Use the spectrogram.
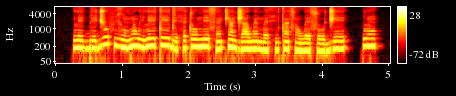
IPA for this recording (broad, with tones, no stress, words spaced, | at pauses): leː˨ɡ͡beː˨ d͡ʒoː˦fi˧ ɣũ˨ɡʷɛ̃˧wi˨ leː˦teː˦ de˨hɛ˧toː˦ŋeː˦ sɛ̃˨˦t͡ʃã˦ d͡ʒaː˧wɛ̃˧ mɛ˨ hi˨tã˧sɔ̃˨ wɛ˨soː˨d͡ʒeː˦ | lũ˧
